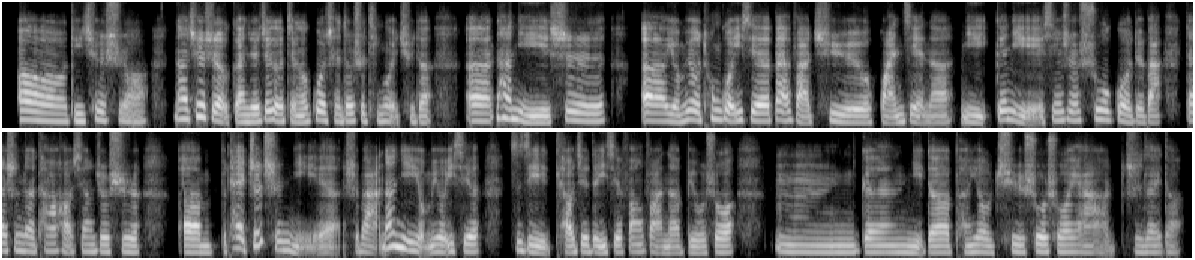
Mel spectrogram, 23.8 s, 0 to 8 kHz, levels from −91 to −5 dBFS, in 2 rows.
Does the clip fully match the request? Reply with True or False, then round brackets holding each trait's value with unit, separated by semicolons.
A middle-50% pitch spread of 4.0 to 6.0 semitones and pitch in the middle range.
False (3.6 semitones; 170 Hz)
